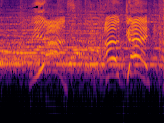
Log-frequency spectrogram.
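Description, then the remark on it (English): A comedy show audience cheers and whoops loudly for comedian Ola Labib, with several rising high-pitched whoops and shouts standing out over a steady roar of voices that continues throughout. “and keep your applause going. Whoop, cheer, make weird sounds for the phenomenal Ola Labib.”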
